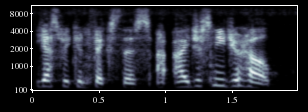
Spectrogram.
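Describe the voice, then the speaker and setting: A woman acting as an anxious but determined young folk magic practitioner in an audio drama, sometimes halting. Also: medium pitch, a bit bright, lightly acted. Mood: shaken, hesitant.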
